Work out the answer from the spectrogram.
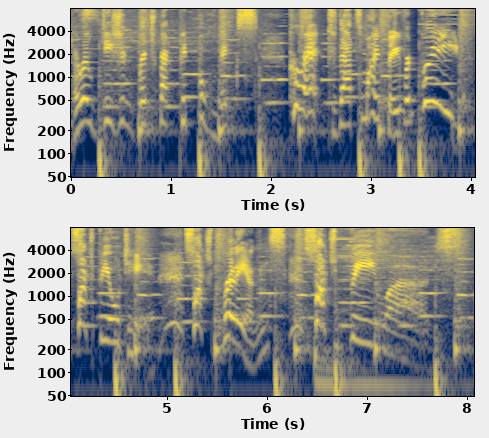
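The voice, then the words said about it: Character voice with a put-on accent. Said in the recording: “I like your accent.”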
